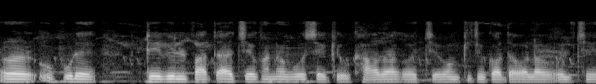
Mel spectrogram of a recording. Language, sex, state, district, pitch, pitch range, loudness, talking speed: Bengali, male, West Bengal, Purulia, 115 Hz, 115-120 Hz, -17 LUFS, 170 wpm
